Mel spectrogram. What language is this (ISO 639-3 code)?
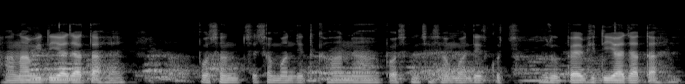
hin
